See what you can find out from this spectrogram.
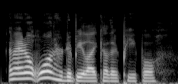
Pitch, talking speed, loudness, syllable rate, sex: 195 Hz, 335 wpm, -16 LUFS, 8.2 syllables/s, female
